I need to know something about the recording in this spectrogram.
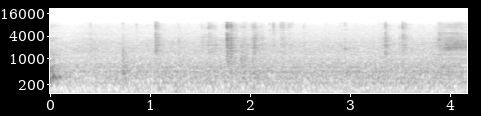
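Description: A few light, irregular metallic ticks over low hiss: a small screwdriver turning out a screw from a sewing machine's needle plate.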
